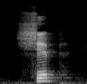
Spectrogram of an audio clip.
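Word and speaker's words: ship: خب در رابطه با تلفظ دو تا حرف ای کنار همدیگه که بهش میگیم دابل ای، یعنی دو تا ای، تلفظ این دو تا حرف کنار همدیگه ای کشیده هست. ای کشیده هست. به عنوان مثال شیپ، شیپ. منتها شیپ که با آی هست به معنای کشتی، یک چیزی بین ای کشیده و ای کوتاه هست. اما اگر با دوتا ای باشه شیپ به معنای گوسفند هست.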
